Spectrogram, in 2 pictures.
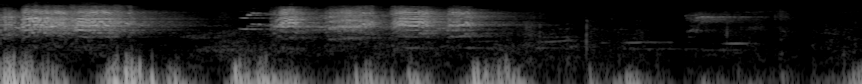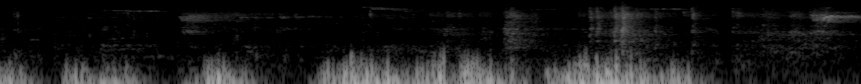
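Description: Footsteps and handheld-camera thumps at a walking pace, with birds calling: two harsh squawking bursts in the first two and a half seconds, then a few thin chirps.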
